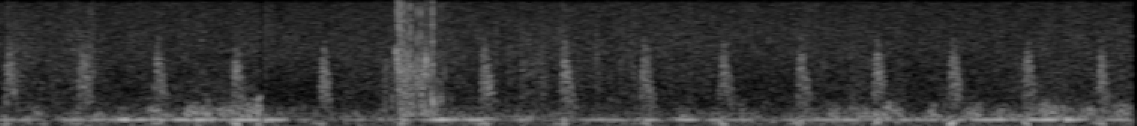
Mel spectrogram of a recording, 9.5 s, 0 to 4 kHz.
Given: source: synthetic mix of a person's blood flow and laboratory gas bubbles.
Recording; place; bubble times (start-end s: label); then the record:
Doppler ultrasound of blood flow; subclavian vein
3.23-3.75 s: bubbles
From the record:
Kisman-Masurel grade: 211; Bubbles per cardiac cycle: several, 3 to 8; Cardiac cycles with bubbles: 1 to 10%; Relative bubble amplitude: barely perceptible (0.100 to 0.250); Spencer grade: 1 (occasional bubble signal discernible with the cardiac motion signal, with majority of cardiac periods free of bubbles); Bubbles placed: anywhere in the cardiac cycle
